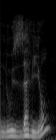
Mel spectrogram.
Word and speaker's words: nous avions: So j'avais, final S not pronounced, tu avais, il avait, final T not pronounced, nous avions, let's make this beautiful liaison here, nous avions, okay?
